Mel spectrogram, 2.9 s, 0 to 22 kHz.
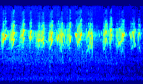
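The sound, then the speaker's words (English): Barn swallows twitter in a steady stream of rapid, high-pitched chirps and squeaky notes, overlapping in quick bursts for the whole stretch with no voices. “One barn swallow parent may fly 600 miles a day while foraging.”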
